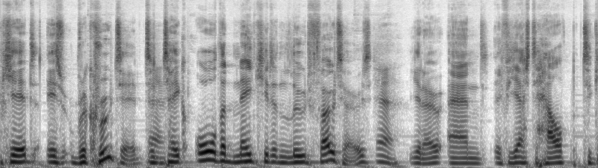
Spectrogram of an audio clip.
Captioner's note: none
